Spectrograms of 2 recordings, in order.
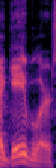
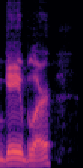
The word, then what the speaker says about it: Gabler: So now we have Mike Gabler, I believe is how you pronounce his last name. – Yeah. – And I believe he's going by Gabler. So yep. I'm going to call him Gabler.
